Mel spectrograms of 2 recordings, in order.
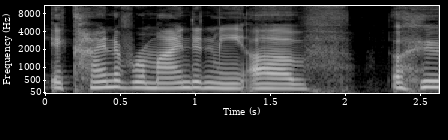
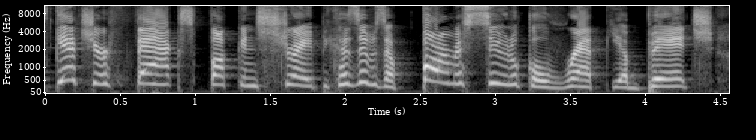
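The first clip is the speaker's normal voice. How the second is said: higher, louder mock snapping; mock Jennifer fury; 7 semitones higher, 6 dB louder than usual. Jennifer correcting Margaret about the affair, loud mock fury. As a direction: bite back hard. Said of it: "Jennifer says".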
